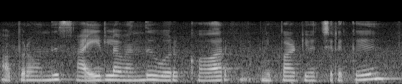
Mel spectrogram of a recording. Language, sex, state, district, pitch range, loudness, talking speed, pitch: Tamil, female, Tamil Nadu, Kanyakumari, 190-215 Hz, -18 LUFS, 120 wpm, 195 Hz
